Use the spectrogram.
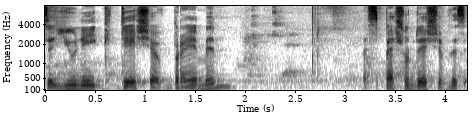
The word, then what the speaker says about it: Bremen: Good evening from Bremen or Bren as the locals uh pronounce it.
